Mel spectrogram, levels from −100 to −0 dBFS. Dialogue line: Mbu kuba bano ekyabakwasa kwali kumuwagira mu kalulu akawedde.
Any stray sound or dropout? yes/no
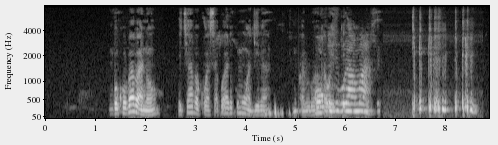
yes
